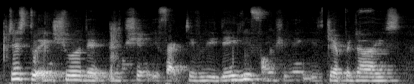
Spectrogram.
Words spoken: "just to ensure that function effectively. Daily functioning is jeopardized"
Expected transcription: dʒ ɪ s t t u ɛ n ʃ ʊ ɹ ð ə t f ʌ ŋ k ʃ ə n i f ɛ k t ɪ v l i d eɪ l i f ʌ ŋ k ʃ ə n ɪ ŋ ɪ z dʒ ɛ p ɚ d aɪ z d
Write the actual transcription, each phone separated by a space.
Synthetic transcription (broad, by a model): dʒ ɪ s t t u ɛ n ʃ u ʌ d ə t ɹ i k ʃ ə n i f ɛ k t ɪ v l i d eɪ l i f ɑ ŋ k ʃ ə n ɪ ŋ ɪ s dʒ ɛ p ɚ d aɪ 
